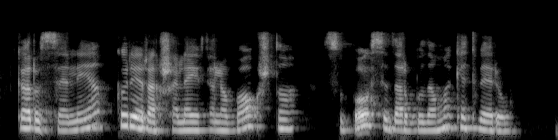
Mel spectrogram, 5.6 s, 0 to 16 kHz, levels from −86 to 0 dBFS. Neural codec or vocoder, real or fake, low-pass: codec, 16 kHz, 4 kbps, X-Codec, HuBERT features, trained on balanced general audio; fake; 7.2 kHz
